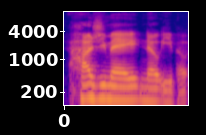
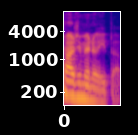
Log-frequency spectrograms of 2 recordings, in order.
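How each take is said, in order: First: The title is said slowly and carefully. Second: The title is said very quickly. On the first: "say it a little bit slower" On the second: "say something super fast"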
